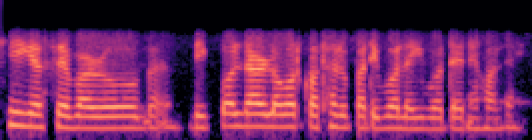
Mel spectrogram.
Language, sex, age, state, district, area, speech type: Assamese, female, 18-30, Assam, Lakhimpur, urban, conversation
